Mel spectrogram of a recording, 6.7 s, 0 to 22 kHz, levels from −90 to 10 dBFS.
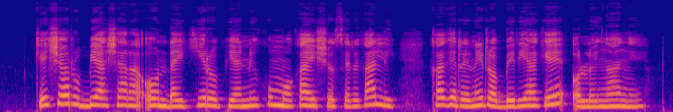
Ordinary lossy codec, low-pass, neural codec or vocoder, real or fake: none; 19.8 kHz; vocoder, 44.1 kHz, 128 mel bands every 512 samples, BigVGAN v2; fake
